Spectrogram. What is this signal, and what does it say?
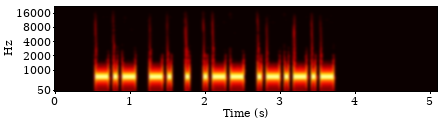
Morse code, heard as a keyed tone, about 20 wpm, 700 Hz. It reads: KNEW.
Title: 3x Word-Spacing - Sentences from Top 400 Words - 20wpm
